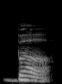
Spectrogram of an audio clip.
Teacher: So, burr, we can hear there is a lot of voice coming out. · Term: voiced sound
